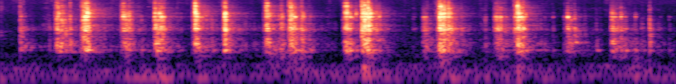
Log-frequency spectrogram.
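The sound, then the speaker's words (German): A lanyard being shaken, its clip rattling in a quick, steady series of light clicks, roughly five or six per second, with no voices. “Ich habe mein Schlüsselband.”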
